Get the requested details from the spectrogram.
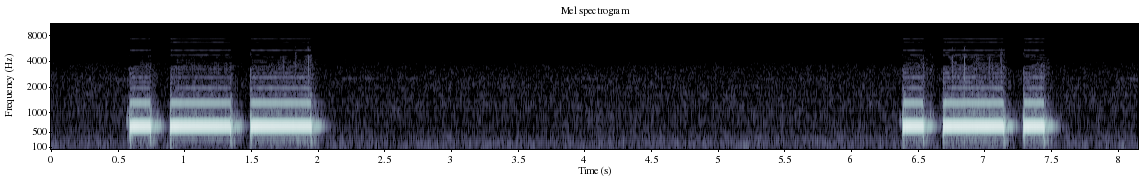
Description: Morse code, heard as a keyed tone, about 8 wpm, 650 Hz. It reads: W R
